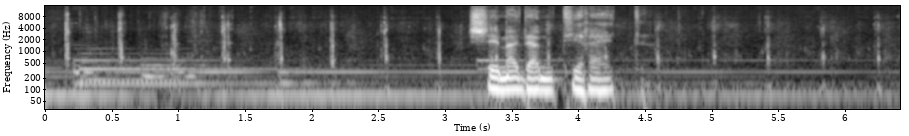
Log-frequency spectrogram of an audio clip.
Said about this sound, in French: Oh, j'étais heureux, le store, l'été, les bruits ensoleillés de la rue, avec l'odeur de la ratatouille qui mijotait, les ritournelles des maçons ou des peintres, les pas des chevaux aussi, le store.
